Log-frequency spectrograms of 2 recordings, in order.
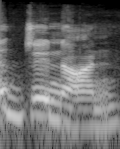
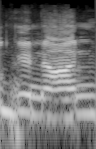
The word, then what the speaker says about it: ज्ञान: लिए सबसे पहला था जनान या आप इसको ज्ञान भी प्रोनाउंस कर सकते हो जनान क्या होता है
